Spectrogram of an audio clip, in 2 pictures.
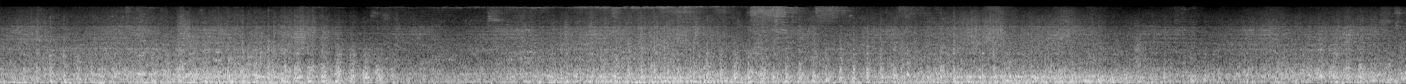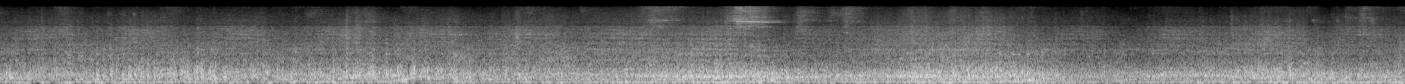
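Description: Freight train of tank cars and covered hoppers rolling past: a steady rumble of steel wheels on rail with the clickety-clack of wheels over rail joints, swelling and dipping in loudness every few seconds as the cars go by.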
